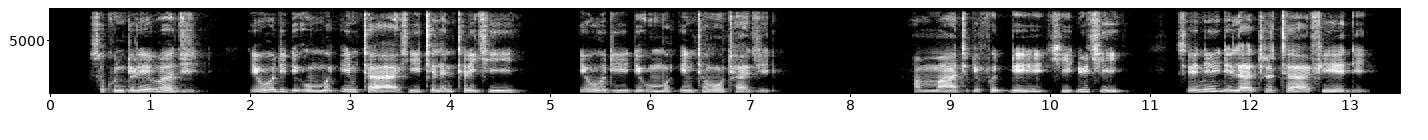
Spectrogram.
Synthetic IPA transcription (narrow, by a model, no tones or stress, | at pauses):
sukundiɾɛbaːd͡ʒi | ʔɛwodiɗiʔʊmːoʔʲʼːintʰahiːtʰɛlɛntʰɐɾkʲi | jɛwodiɗiʔʊmːoʔʲʼːintʰamoːtʰaːd͡ʒḭ | ʔamːatɛɗifuɗːikʰiːɗukʲi | sajneɗilaːtʰiɾtʰafijeɗḭ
